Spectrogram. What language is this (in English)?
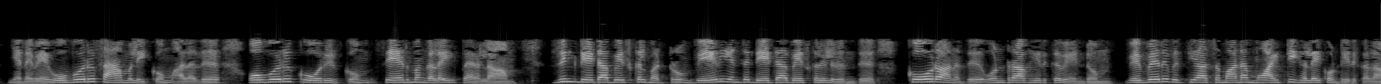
Tamil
